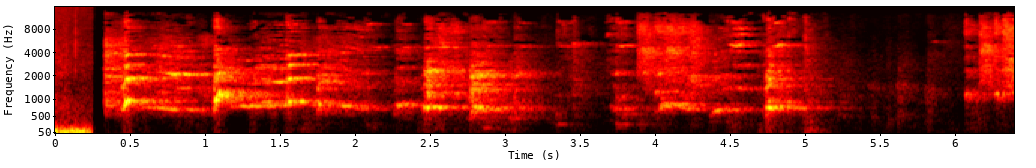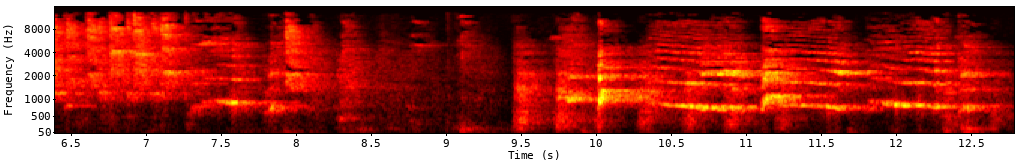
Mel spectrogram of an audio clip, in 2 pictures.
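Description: Siberian husky vocalising in a run of short, high, pitch-bending whines and yips, in several bursts with brief pauses. A loud swishing transition sound cuts off just as it begins.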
